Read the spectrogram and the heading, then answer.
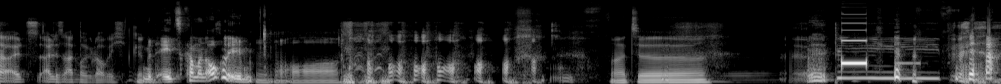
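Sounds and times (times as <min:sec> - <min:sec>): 
speech: 0:00.0 - 0:07.3, 0:08.0 - 0:09.9
laughter: 0:03.4 - 0:05.6, 0:08.1 - 0:09.9
electronic beep: 0:08.4 - 0:09.2.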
